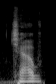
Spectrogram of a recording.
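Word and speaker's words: ciao: has a theme of Chow Chow. That's not a dog. The first chow is spelled C-I-A-O as an Italian word for goodbye or something like that.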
